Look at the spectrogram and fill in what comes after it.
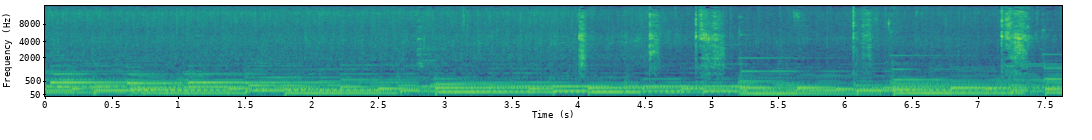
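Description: Cauliflower and vegetables sizzling in hot oil in a pan while a spatula stirs them, scraping the pan in several quick strokes from about four seconds in. Instrumental background music plays throughout.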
